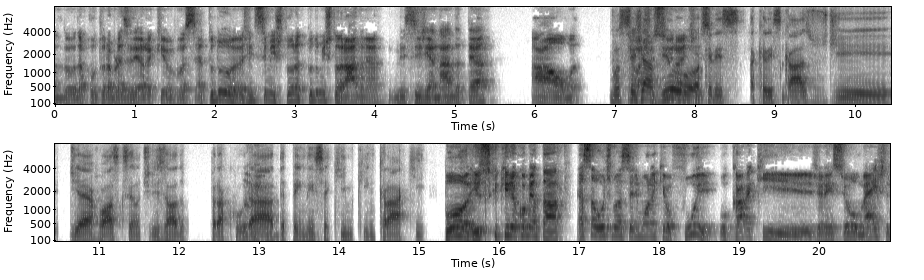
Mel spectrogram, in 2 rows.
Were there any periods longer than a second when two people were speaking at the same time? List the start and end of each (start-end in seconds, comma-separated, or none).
7.2-8.4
